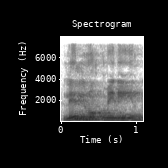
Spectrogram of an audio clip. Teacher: لام ساکن پہ اظہار ہے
